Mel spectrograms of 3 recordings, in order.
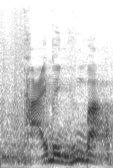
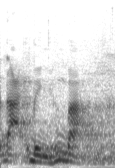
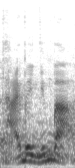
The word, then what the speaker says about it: Thái Bình Hưng Bảo: Tức là Đinh thì nó có là Thái Bình Hưng Bảo, có người thì đọc là Đại Bình Hưng Bảo. Thế nhưng mà đây là Thái Bình Hưng Bảo, thì ở đằng sau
